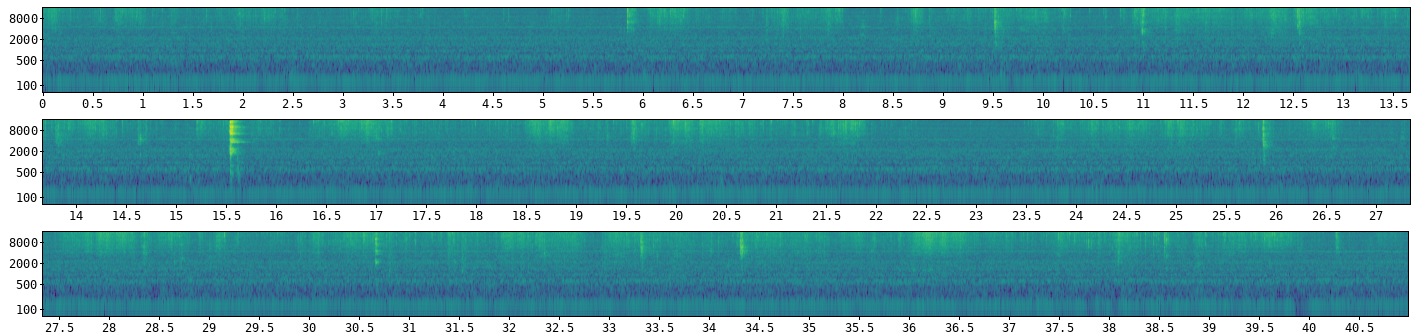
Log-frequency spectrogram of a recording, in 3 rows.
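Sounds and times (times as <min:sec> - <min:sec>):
soft eating sounds: 0:00.0 - 0:40.9
steady low hum: 0:00.0 - 0:40.9
cutlery clinking on a plate: 0:15.6 - 0:15.8.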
